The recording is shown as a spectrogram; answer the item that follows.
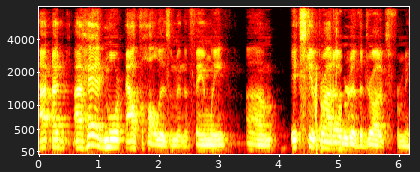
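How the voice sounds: A man speaks with a strong Texas accent at a fairly low pitch. His intonation is lively. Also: moderate pace.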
